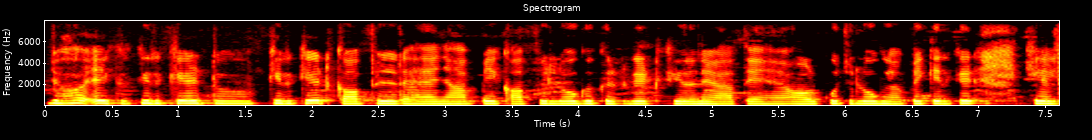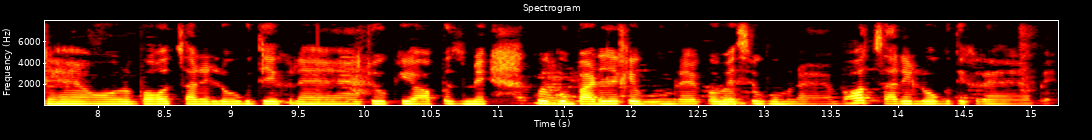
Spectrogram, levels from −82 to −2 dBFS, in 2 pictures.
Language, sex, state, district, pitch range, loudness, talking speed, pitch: Hindi, female, Bihar, Kishanganj, 195-220 Hz, -18 LUFS, 205 wpm, 205 Hz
